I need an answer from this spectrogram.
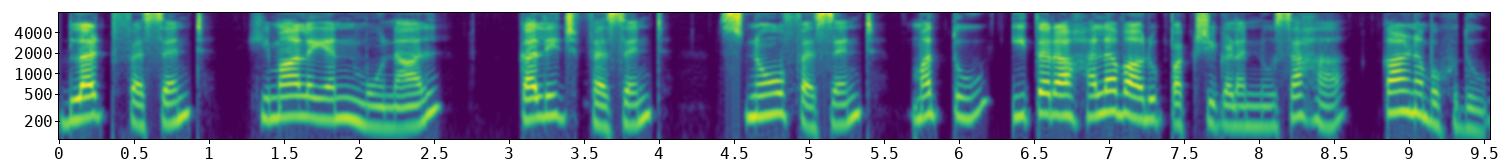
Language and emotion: Kannada, neutral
